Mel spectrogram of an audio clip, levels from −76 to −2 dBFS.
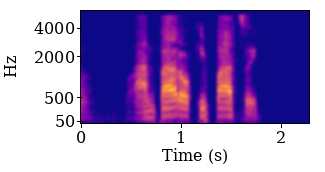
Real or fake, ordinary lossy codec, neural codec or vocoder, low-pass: fake; MP3, 32 kbps; codec, 16 kHz, about 1 kbps, DyCAST, with the encoder's durations; 5.4 kHz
